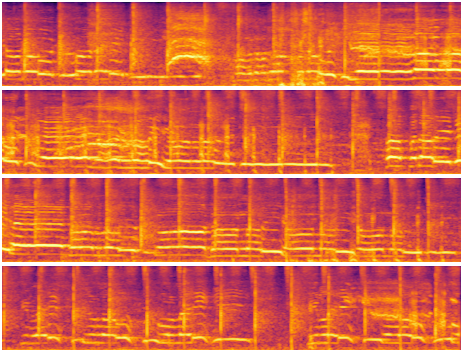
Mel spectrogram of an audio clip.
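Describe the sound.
A crowd at a Save Norm's breakfast event claps along steadily in time while a man yodels loudly over it, his voice leaping up and down in pitch above the continuous, rhythmic hand-clapping; people are dancing.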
